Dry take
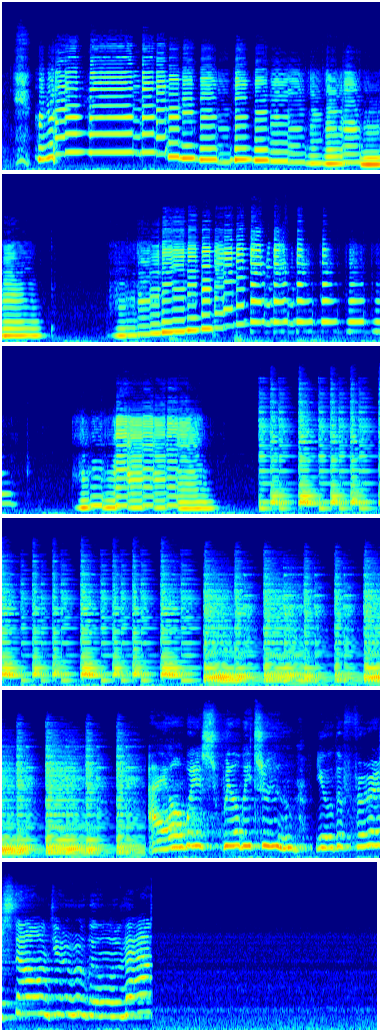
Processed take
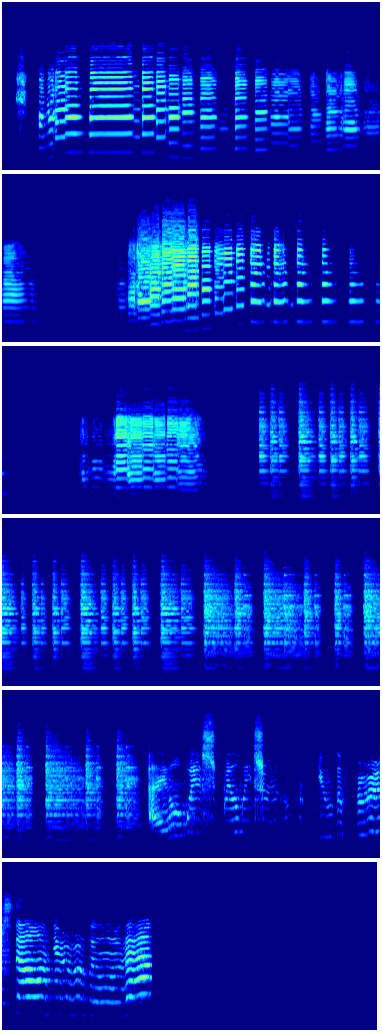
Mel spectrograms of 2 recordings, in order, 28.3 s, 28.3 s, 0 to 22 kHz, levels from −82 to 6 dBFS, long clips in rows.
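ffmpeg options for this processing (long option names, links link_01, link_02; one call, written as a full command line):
ffmpeg -i in.wav -filter_complex "[0:a]asettb=1/sr,asplit=3[link_01][link_02][link_03];[link_01]atrim=end=6.304[link_04];[link_02]atrim=start=6.3:end=7.18,asetpts=PTS-STARTPTS,afade=type=in:duration=0.004:curve=qsin,afade=type=out:start_time=0.876:duration=0.004:curve=qsin,asplit=2[link_05][link_06];[link_06]highpass=frequency=720:poles=1,volume=29dB,asoftclip=type=tanh:threshold=-10.5dB[link_07];[link_05][link_07]amix=inputs=2:normalize=0,lowpass=frequency=4500:poles=1,volume=-6dB[link_08];[link_03]atrim=start=7.176[link_09];[link_04][link_08]acrossfade=duration=0.004:curve1=hsin:curve2=qsin[link_10];[link_10][link_09]acrossfade=duration=0.004:curve1=qsin:curve2=hsin,asettb=1/sr,asplit=3[link_11][link_12][link_13];[link_11]atrim=end=19.374[link_14];[link_12]atrim=start=19.37:end=23.03,asetpts=PTS-STARTPTS,afade=type=in:duration=0.004:curve=qsin,afade=type=out:start_time=3.656:duration=0.004:curve=qsin,acompressor=threshold=-23dB:ratio=6:attack=3.2:release=140:knee=1:detection=peak[link_15];[link_13]atrim=start=23.026[link_16];[link_14][link_15]acrossfade=duration=0.004:curve1=hsin:curve2=qsin[link_17];[link_17][link_16]acrossfade=duration=0.004:curve1=qsin:curve2=hsin,lowpass=6700,anlmdn=3.98,highpass=frequency=1300:width=0.5412,highpass=frequency=1300:width=1.3066,volume=-8dB" out.wav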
